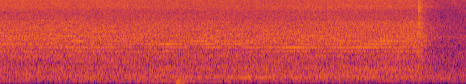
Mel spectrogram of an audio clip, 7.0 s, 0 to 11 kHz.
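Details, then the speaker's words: Reddy Heater Pro 150, after nozzle cleaning and fuel line replacement, is plugged in and reset: only steady fan rush, no burner roar, then the motor stops after six seconds as it trips the reset. It fails to light, before the nozzle change. "So I plug it up, push the reset, kicks on, but it's not starting"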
